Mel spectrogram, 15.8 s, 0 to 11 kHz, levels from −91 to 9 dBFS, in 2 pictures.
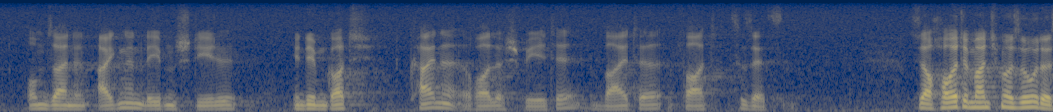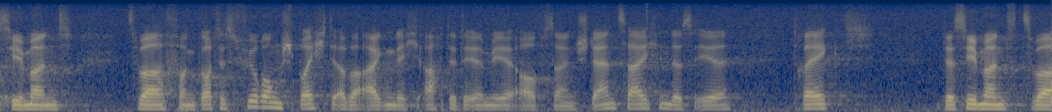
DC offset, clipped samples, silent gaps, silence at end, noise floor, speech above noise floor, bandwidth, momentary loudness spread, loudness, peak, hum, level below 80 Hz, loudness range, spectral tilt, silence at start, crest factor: under 0.1%; under 0.1%; none; 0 s; -52 dBFS; 26 dB; 10 kHz; 13 LU; -27 LUFS; -4 dBFS; none; -58 dBFS; 8 LU; -5.5 dB/octave; 0.2 s; 24 dB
